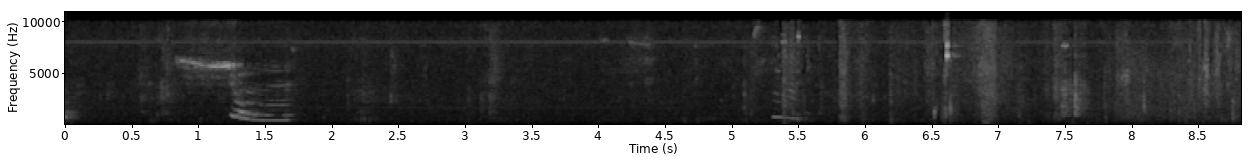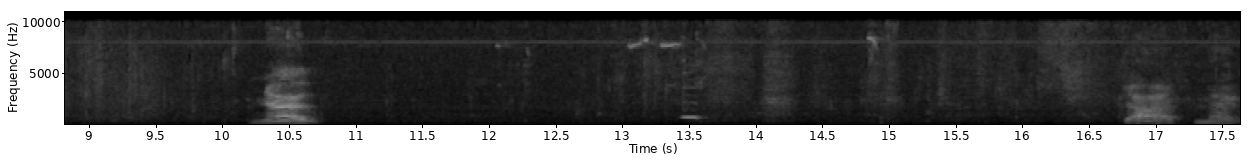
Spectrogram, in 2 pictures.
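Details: Pet husky indoors vocalising while asking for someone's toast: a few short, separate whining yelps that slide downward, spread across long quiet stretches, with soft household noises between them.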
